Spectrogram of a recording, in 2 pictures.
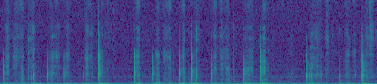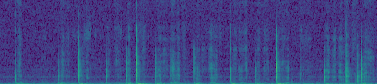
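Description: A white chalk stick writes words on a flat, solid cat-shaped painted chalkboard resting on red fabric. Short, bright scratches and taps come in a steady, irregular stream over a low rumble, each stroke dying away almost at once.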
